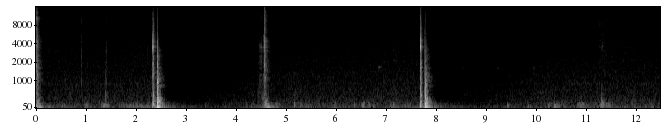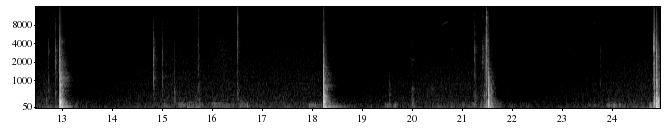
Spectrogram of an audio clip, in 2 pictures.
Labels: Does the sound happen multiple times?
yes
